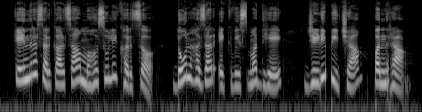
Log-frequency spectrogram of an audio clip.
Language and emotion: Marathi, neutral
